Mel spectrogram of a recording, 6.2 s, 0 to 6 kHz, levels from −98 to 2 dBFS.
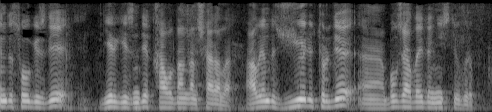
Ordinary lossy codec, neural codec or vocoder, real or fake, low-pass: MP3, 32 kbps; none; real; 5.4 kHz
